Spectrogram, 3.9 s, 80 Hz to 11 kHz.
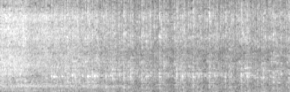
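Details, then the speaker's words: Non-running 1956 265 small-block V8, first start with the carburetor after adjusting points: deep, even burble at idle with no knocks or misses; fuel pump works; normal idle. "assistant idling off the carburetor I would say that sounds pretty good run out that is awesome anyway I just had to try that fiddle with the carburetor I can't believe it idles with that carburetor"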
